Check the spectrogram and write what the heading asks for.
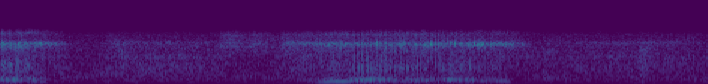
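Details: Snoring from a sleeping person, the recorder's sister.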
